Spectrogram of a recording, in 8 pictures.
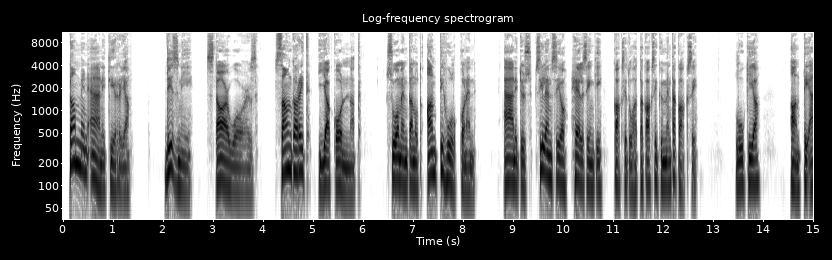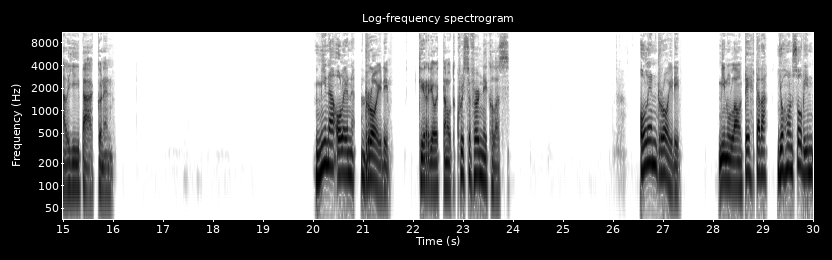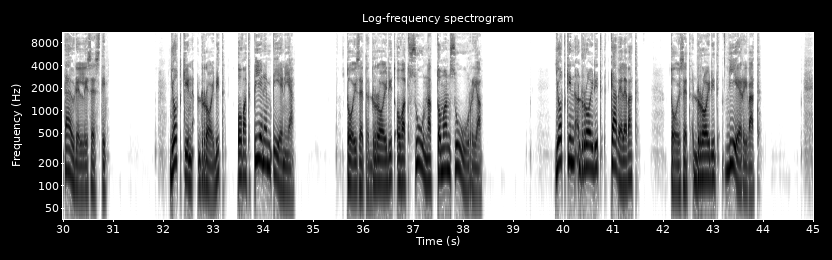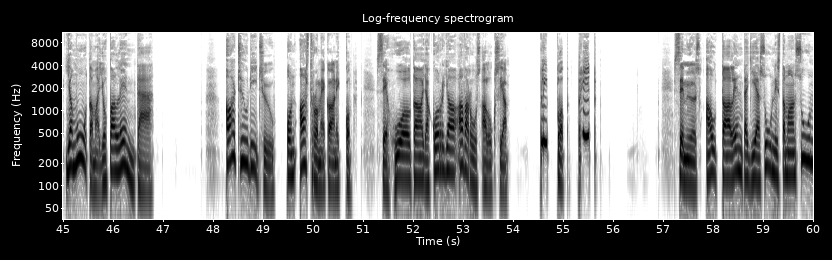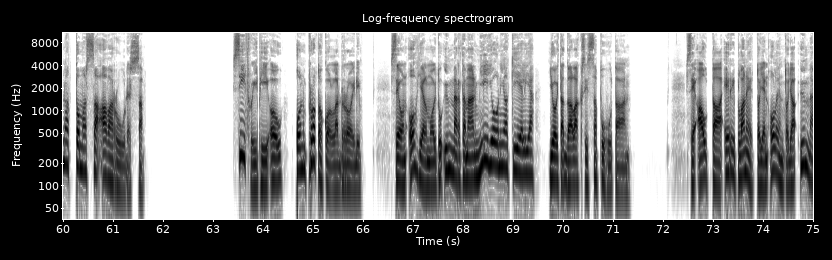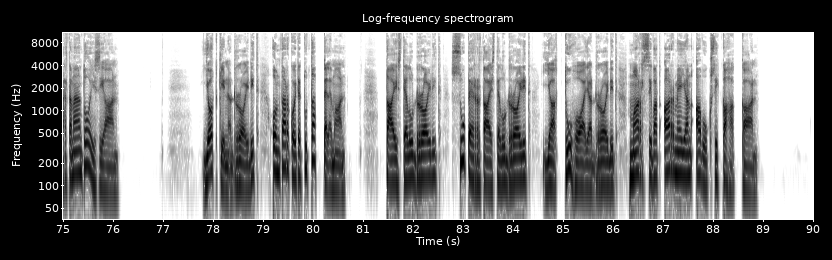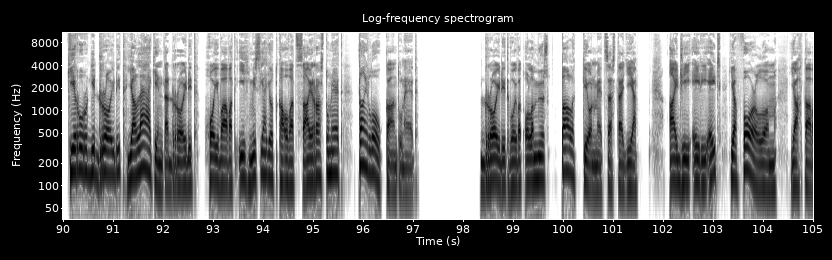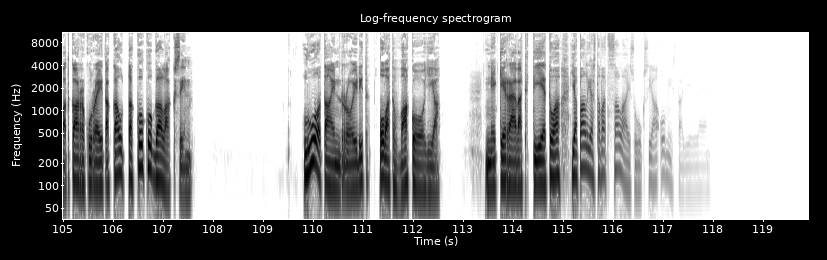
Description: Star Wars. Sankarit ja konnat – Ljudbok – Laddas ner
